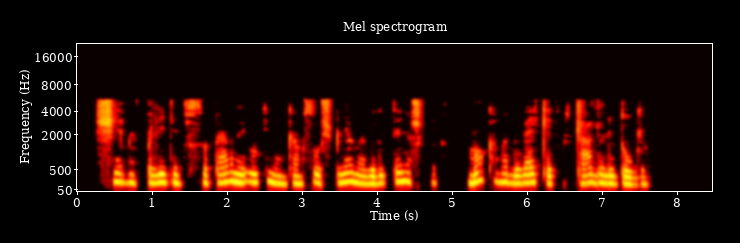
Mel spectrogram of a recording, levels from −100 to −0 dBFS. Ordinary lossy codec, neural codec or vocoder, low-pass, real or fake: MP3, 32 kbps; codec, 16 kHz, 8 kbps, FreqCodec, larger model; 5.4 kHz; fake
